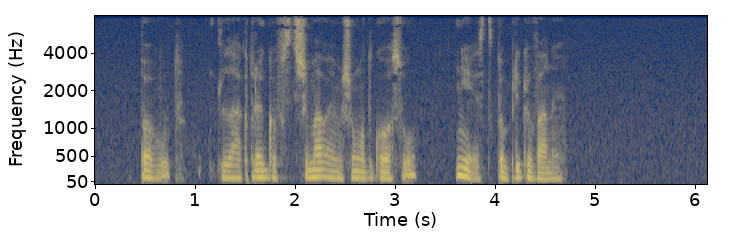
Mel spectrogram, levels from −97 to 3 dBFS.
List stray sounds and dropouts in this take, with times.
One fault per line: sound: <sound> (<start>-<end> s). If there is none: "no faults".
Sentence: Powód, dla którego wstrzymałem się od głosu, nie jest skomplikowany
no faults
